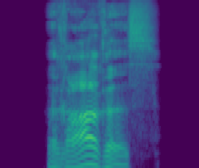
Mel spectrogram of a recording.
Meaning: strong/mixed nominative/accusative neuter singular of rar
- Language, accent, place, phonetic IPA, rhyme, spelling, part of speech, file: German, Germany, Berlin, [ˈʁaːʁəs], -aːʁəs, rares, adjective, De-rares.ogg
